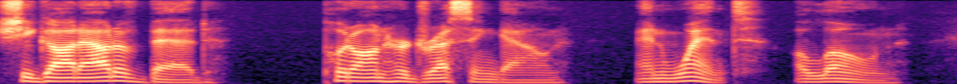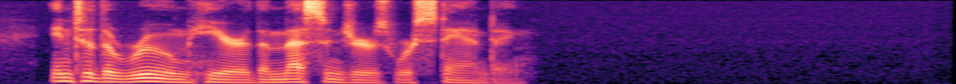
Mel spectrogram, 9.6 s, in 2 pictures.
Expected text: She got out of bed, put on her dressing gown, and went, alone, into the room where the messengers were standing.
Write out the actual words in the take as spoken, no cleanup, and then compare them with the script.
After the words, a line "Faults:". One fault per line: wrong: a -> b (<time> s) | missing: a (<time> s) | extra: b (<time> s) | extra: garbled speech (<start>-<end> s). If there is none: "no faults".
She got out of bed, put on her dressing gown, and went, alone, into the room here the messengers were standing.
Faults:
wrong: where -> here (5.7 s)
